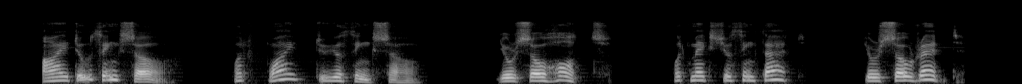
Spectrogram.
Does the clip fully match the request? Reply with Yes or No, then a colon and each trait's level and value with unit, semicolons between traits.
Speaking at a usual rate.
No: slow, 125 wpm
